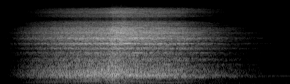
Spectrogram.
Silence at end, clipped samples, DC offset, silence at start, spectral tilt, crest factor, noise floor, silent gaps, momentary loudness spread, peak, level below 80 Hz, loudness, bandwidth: 0.7 s; under 0.1%; under 0.1%; 0.25 s; 1 dB/octave; 18 dB; -60 dBFS; none; 20 LU; -6 dBFS; -64 dBFS; -18 LUFS; 19.5 kHz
